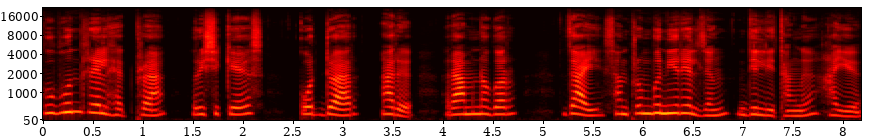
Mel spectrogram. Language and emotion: Bodo, neutral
